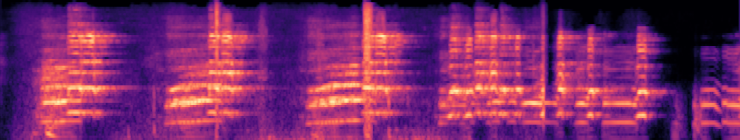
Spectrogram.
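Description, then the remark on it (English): Someone blows a goose call held close to the microphone, producing four loud, nasal honking blasts in quick succession, with short breaks between them and a fluttery final run, with no talking. “Well, if I was a goose, I would be all over you.”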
